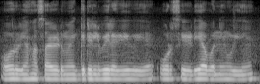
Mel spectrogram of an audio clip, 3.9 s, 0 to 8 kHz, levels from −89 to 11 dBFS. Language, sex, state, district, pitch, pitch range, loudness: Hindi, male, Uttar Pradesh, Saharanpur, 125 Hz, 120-125 Hz, -15 LUFS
